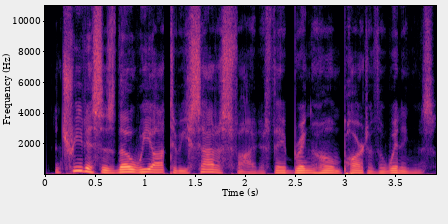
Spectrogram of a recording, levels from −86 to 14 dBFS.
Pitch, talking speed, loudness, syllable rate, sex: 130 Hz, 275 wpm, -17 LUFS, 5.6 syllables/s, male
